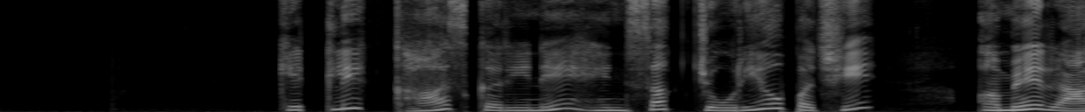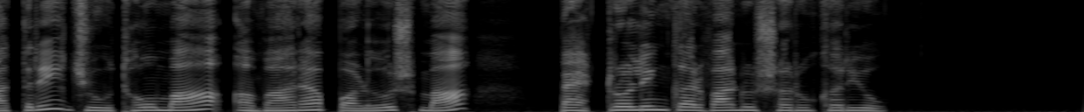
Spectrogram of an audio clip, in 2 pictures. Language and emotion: Gujarati, fearful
